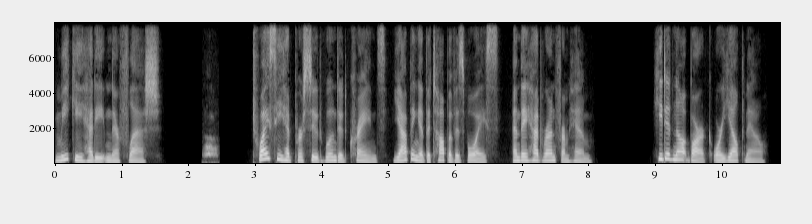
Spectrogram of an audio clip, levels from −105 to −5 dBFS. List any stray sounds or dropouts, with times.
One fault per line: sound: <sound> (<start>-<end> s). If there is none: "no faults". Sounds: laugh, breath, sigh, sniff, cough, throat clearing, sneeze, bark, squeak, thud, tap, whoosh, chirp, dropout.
sound: bark (2.2-2.5 s)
